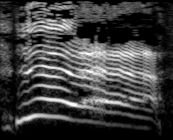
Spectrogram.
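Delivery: huge, high cheering yell with a laugh; cheering crowd. Retold or imitated. Preacher mimics winning fans, high cheering shout. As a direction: roar like a stadium of winning fans. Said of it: "forty thousand people instantly are going".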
